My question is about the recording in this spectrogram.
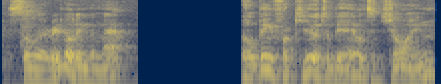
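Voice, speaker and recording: A man with a German accent commentating a live strategy game as caster, chatty and joking, lifting into excitement on the action. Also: mid-range voice, moderate pace, reverberant. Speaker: esports caster.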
